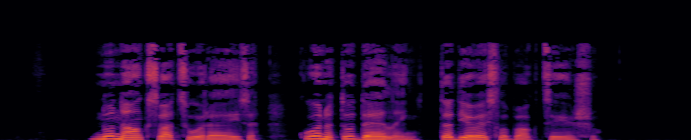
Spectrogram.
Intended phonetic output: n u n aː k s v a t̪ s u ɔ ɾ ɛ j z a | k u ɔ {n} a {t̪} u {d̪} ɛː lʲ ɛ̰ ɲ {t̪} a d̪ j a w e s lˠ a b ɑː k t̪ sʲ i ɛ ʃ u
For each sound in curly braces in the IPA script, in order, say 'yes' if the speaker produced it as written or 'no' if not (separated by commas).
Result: yes, yes, yes, yes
